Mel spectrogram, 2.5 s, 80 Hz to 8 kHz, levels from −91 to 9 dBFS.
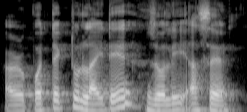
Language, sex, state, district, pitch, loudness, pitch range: Assamese, male, Assam, Kamrup Metropolitan, 125 Hz, -16 LUFS, 120-150 Hz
